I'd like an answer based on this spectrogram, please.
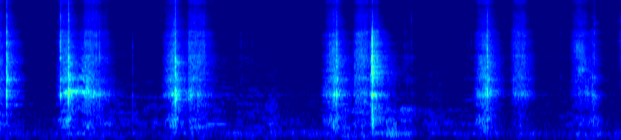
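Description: Kitchen knife slicing an onion into thin strips on a stainless-steel plate: short scraping cuts about once a second, with a sharp click of the blade on the plate about four and a half seconds in.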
